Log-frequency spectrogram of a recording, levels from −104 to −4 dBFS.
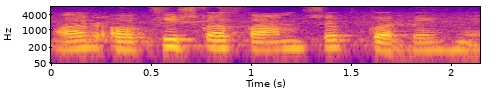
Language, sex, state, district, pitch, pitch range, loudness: Hindi, female, Odisha, Sambalpur, 180 Hz, 165-195 Hz, -16 LUFS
